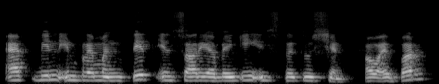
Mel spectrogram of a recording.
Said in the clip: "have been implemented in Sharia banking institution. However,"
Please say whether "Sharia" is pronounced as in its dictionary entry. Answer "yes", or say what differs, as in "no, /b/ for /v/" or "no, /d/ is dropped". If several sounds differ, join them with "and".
no, /s/ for /ʃ/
